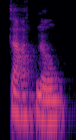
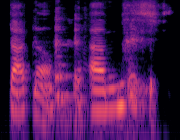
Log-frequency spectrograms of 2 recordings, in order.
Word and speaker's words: Dartnell: Did I pronounce that correctly? Dartnell. Dartnall. Dartnell.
